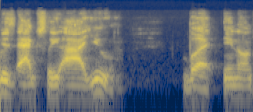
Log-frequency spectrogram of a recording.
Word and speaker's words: I.U.: So I'll simplify to say, no, I dot, you dot, IU.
